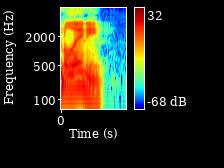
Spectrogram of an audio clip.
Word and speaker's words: Mulaney: Mulhaney? Oh, John Mulaney.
